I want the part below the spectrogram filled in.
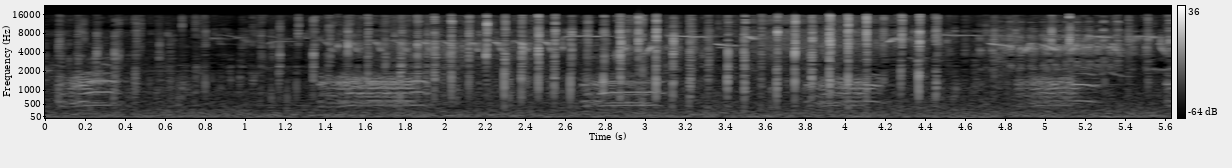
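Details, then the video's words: Background geese give a series of reedy, harmonic honks, five or so bursts spread evenly, while a swan pecks at seeds, its feeding making rapid crisp clicking between the calls. "geese honk in the background"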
